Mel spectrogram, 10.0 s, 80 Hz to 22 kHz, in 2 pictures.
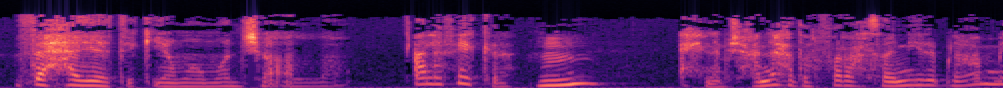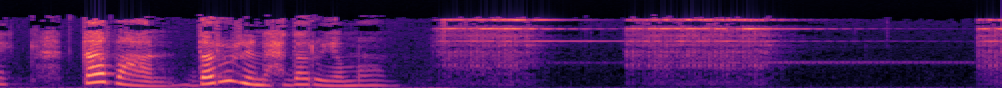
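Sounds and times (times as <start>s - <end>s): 
speech: 0.2s - 7.4s
telephone bell ringing in a home: 7.2s - 10.0s.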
